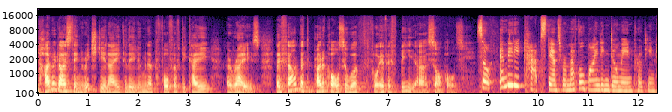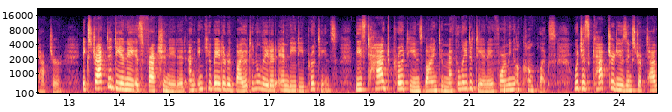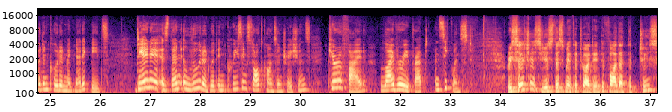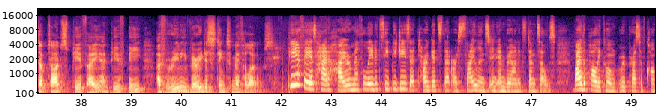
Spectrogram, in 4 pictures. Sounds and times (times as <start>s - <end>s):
Speech: 0.0s - 33.4s, 34.2s - 49.4s
Inside, small room: 0.0s - 49.4s.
